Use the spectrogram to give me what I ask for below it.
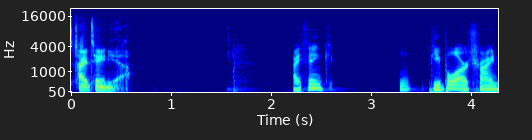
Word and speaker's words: Titania: giving the name people can tell me I mispronouncing this and I'm like I'm pretty sure it's Titania I think people are trying to say that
